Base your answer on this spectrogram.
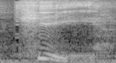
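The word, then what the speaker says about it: quay: Spell the word meaning wharf, which is pronounced key.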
